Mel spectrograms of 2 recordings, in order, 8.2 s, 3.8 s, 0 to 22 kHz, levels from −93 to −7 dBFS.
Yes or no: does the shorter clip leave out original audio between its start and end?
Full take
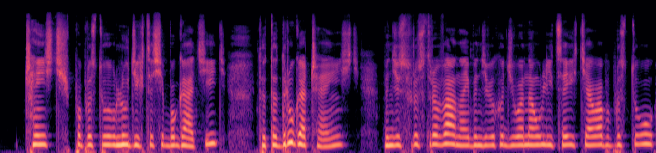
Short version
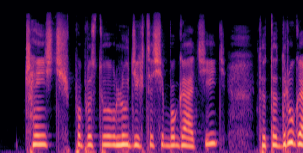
no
